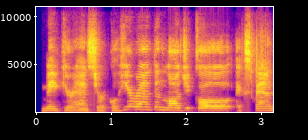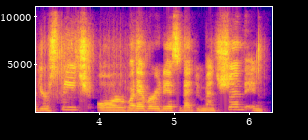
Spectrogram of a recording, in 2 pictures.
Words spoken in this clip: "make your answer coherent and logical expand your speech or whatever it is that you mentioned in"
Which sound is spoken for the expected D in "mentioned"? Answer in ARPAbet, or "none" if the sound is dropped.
D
